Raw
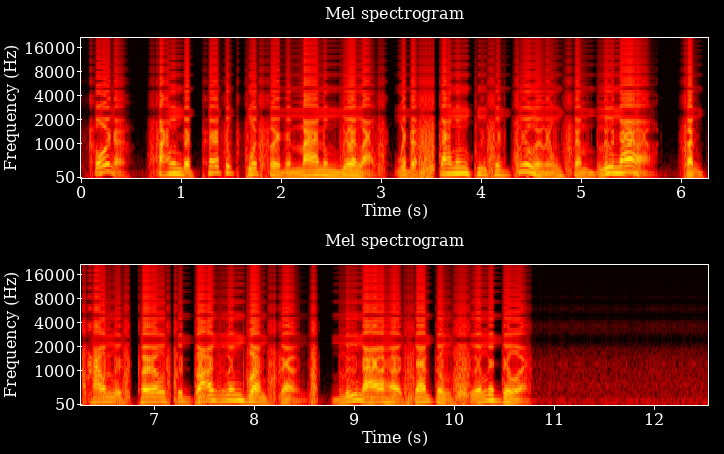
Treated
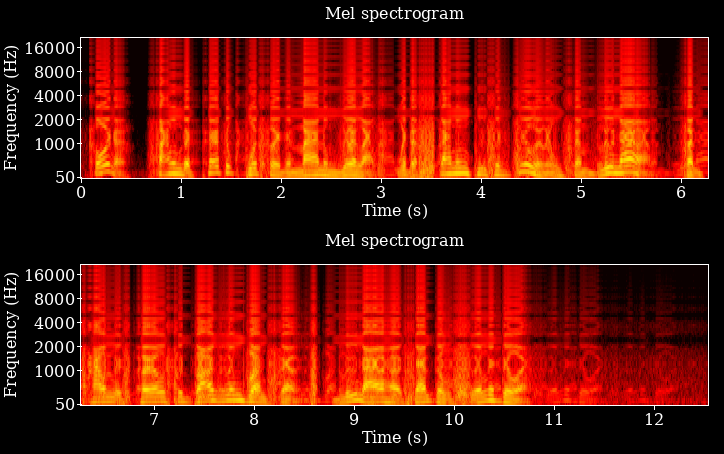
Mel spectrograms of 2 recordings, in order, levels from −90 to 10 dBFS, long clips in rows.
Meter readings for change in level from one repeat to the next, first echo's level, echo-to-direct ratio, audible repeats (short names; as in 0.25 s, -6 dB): -10.0 dB, -20.0 dB, -19.5 dB, 2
